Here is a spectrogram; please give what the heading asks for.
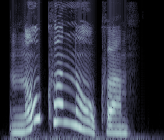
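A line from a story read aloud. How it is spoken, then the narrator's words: Drawl. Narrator (Russian): протянула она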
